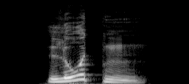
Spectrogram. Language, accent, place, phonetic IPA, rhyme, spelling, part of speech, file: German, Germany, Berlin, [ˈloːtn̩], -oːtn̩, Loten, noun, De-Loten.ogg
- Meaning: dative plural of Lot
